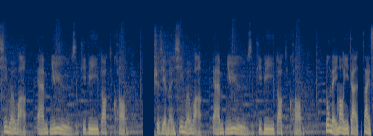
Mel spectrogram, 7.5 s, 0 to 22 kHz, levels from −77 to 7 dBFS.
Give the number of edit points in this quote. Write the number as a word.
zero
